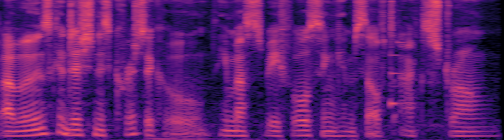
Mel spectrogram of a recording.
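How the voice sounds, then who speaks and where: A man's voice: on the low side, steady tone, fairly quick, darkish tone, a little hiss or hum. A man livestreaming a game, reacting casually and playfully. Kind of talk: casual gaming stream reaction.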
